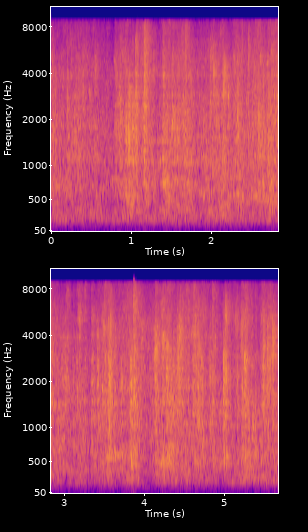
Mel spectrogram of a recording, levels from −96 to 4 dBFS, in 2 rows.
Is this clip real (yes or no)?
no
